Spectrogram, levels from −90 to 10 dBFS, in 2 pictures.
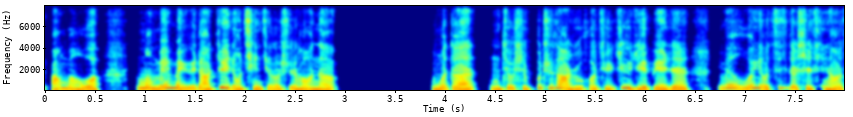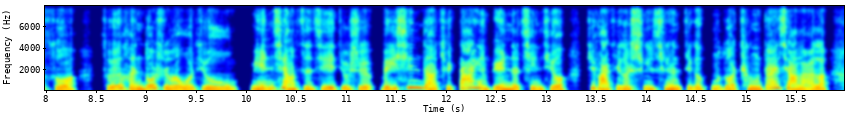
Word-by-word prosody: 帮 225 +3 +1
帮 235 -4 +1
我？ 160 -3 +1 0.3
那 265 - -1
么 265 - +5
每 250 +2 +4
每 280 -2 +6
遇 - - 0
到 225 -3 +3
这 305 +7 +5
种 225 -3 +1
请 205 -6 -1
求 185 - -5
的 - - -1
时 225 - -3
候 220 -2 +1
呢， 195 -3 0 0.9
我 200 -2 0
的 215 +1 +2
呃， 215 +3 -1
就 255 +3 -1
是 245 -1 -4
不 230 +6 -3
知 285 0 -2
道 260 -3 +6
如 225 0 +1
何 225 -1 -2
去 225 -1 -3
拒 285 +2 +4
绝 210 -6 +2
别 190 0 0
人， 175 +1 +1 0.3
因 255 - -6
为 280 0 +4
我 260 0 0
有 290 -11 +3
自 200 +11 -7
己 295 - -6
的 - - -1
事 235 - -1
情 215 -1 -4
要 180 -3 +2
做， 185 -4 -2 0.2
所 - - -3
以 260 - +2
很 250 -9 0
多 265 - +3
时 275 - -2
候 245 0 +2
我 - - 0
就 200 -4 -2
勉 200 -9 -1
强 205 - +2
自 205 -1 -4
己， 185 -3 0
就 - - -3
是 205 -4 -3
违 205 +2 0
心 325 +5 +3
地 220 -10 +1
去 215 - -6
答 275 +5 +1
应 265 -7 +1
别 190 -3 -1
人 195 - +3
的 185 - +1
请 170 -1 -4
求， 180 0 -1 0.2
去 265 - -2
把 220 -4 +2
这 235 +3 -5
个 210 - 0
事 220 +1 -4
情、 200 -5 -1
这 - - -7
个 200 - -2
工 235 +3 -6
作 230 -5 0
承 180 -3 -1
担 270 +7 +1
下 280 -5 +1
来 170 -4 -2
了。 80 0 -1
220 Hz, 310 characters per minute, -19 LUFS, 195-250 Hz, 0.9 s, 每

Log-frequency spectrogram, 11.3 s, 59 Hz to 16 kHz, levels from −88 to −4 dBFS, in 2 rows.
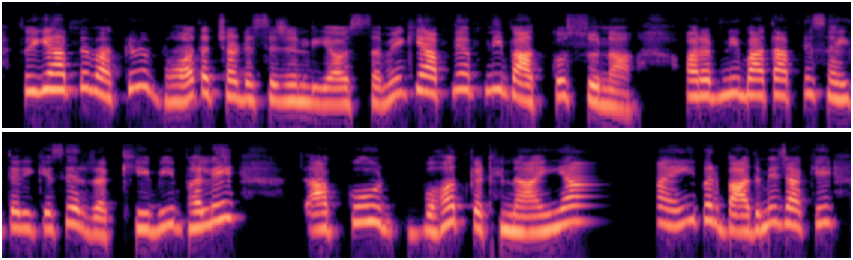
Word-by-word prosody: तो 310 - -1
ये 325 +2 +4
आपने 330 +2 +5
वाकई 255 +7 0
में 375 -8 -4
बहुत 200 +6 0
अच्छा 275 -3 +1
डिसीज़न 205 -1 -3
लिया 180 -1 -1
उस 175 0 -5
समय 200 +8 -4
कि 305 +3 -1
आपने 315 +5 -5
अपनी 320 +1 -3
बात 200 -2 +6
को 245 - 0
सुना 170 - -2 0.4
और 245 - +4
अपनी 255 +2 0
बात 255 +1 +2
आपने 255 +2 0
सही 230 -5 -3
तरीके 225 -1 -2
से 270 +6 -1 0.2
रखी 195 +6 -4
भी, 240 +6 -3
भले 240 +9 +1 0.5
आपको 220 +9 +2 0.3
बहुत 280 +8 +1
कठिनाइयाँ 215 +5 +2 0.5
आई 270 +3 -1
पर 320 -3 +1
बाद 200 +1 +6
में 280 - -1
जाके 275 +1 0
245 Hz, 185 wpm, -24 LUFS, 205-285 Hz, 0.5 s, बात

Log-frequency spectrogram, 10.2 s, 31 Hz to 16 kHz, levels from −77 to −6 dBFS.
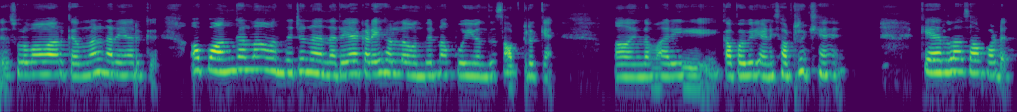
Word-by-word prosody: சுலபமாக 255 0 +3
இருக்கிறதுனால 250 +3 -2
நிறையா 245 -1 -2
இருக்கு. 240 -1 -13 0.4
அப்போ 320 0 +3
அங்கலாம் 330 +2 0
வந்துட்டு 280 +1 -3
நான் 265 -2 +2
நிறையா 250 +2 +2
கடைகள்ல 260 -1 0
வந்து 235 +1 -4
நான் 245 0 -5
போயி 235 0 -1
வந்து 230 +2 -7
சாப்ட்டுருக்கேன். 230 -1 -4 0.6
அ - - +1 0.2
இந்த 225 0 -2
மாரி 230 +1 -1 0.5
கப்ப 235 0 +3
பிரியாணி 235 -2 -1
சாப்ட்டுருக்கேன். 250 0 -2 0.9
கேரளா 280 +1 +5
சாப்பாடு. 245 -5 0
250 Hz, 135 wpm, -23 LUFS, 235-275 Hz, 0.9 s, கேரளா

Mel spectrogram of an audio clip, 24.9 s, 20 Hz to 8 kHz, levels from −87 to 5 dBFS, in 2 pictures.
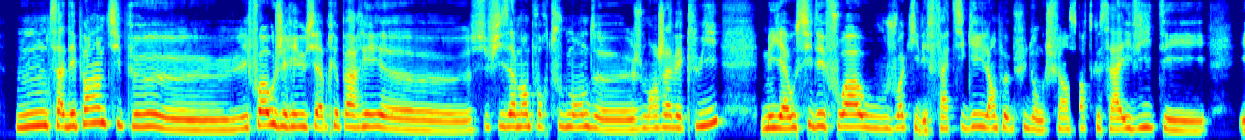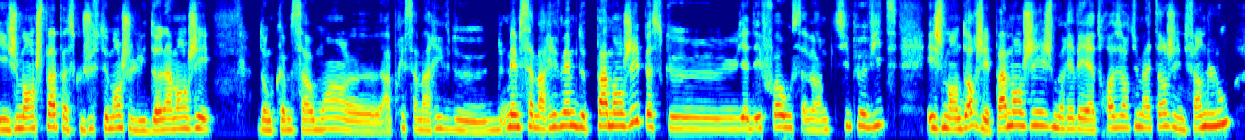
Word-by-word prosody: Mmh, 240 +3 +4
ça 240 -2 +2
dépend 235 +5 +3
un 295 0 +5
petit 275 -1 -1
peu, 235 -1 -2
heu, 175 -6 +2
les 210 - 0
fois 250 +3 +5
où 265 - +5
j'ai 235 -3 +4
réussi 230 -1 +2
à 205 - +1
préparer, 230 0 +1
heu, 170 -3 -2
suffisamment 230 +4 0
pour 230 -1 -6
tout 235 - -6
le 225 - 0
monde, 225 0 0
heu, 175 -2 -1
je 190 +3 -5
mangeais 210 +2 -2
avec 215 +1 -1
lui. 270 +8 +2 0.4
Mais 205 +2 +3
il - - +4
y 210 - +7
a 195 - +5
aussi 220 +5 +1
des 235 +1 +2
fois, 225 0 +4
où 205 -2 -3
je 190 - -6
vois 215 0 -1
qu'il 210 -5 -7
est - - 0
fatigué, 200 +5 -5
il 225 -2 +1
en 210 - -1
peut 205 -2 0
plus, 215 +3 -8
donc 175 -4 -3
je - - -6
fais 195 - -6
en 185 - -4
sorte 200 +2 -9
que 215 - -5
ça 185 -1 -3
aille 185 +2 +2
vite 215 +3 -2
et 165 -3 -1 0.3
et 175 +1 0
je 200 +3 +1
mange 200 +1 +1
pas, 225 -1 +4
parce 195 -5 -4
que 180 - -9
justement, 195 +3 -2
je 205 -3 -3
lui 165 -1 -4
donne 170 +2 +2
à 180 - +1
manger. 195 0 0 0.5
Donc, 170 -1 -2
comme 175 0 -2
ça, 170 -1 -3
au 170 - -2
moins, 185 -1 -4
heu, 155 -2 -4
après 210 - -9
ça 190 -3 -7
m'arrive 185 +2 -5
de 160 -3 -4
d 170 +1 -8
même 225 0 +6
ça 225 +1 +1
m'arrive 210 +3 0
même 245 0 +3
de 215 - +2
pas 240 +2 +4
manger, 240 +6 +3
parce 230 -6 -1
que, 205 - -10
heu, 190 -1 -4
il 185 - -10
y 195 - +2
a 185 - -1
des 190 +2 0
fois 220 +2 -1
où 215 - 0
ça 175 - -8
va 175 0 -6
un 170 +1 -7
petit 230 +7 -8
peu 235 0 -1
vite 245 - -3 0.3
et - - +2
je 210 +1 +3
m'endors, 190 +5 +2
j'ai 175 -5 +1
pas 195 +5 +3
mangé, 250 +1 +2
je 225 -2 -1
me 200 - -1
réveille 190 -2 -1
à 170 - 0
03:00 210 +4 -3
du 230 +2 -3
matin, 220 +2 -2
j'ai 220 -3 -3
une 180 - -4
faim 200 +5 -1
de 235 - +5
loup, 270 +6 +3
205 Hz, 275 wpm, -19 LUFS, 180-230 Hz, 0.5 s, y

